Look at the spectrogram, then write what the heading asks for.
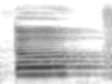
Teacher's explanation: त दंत से बोला जाता है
